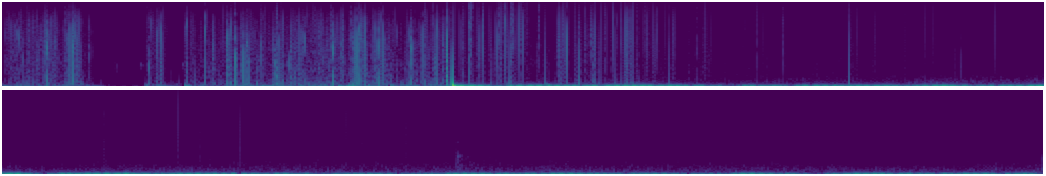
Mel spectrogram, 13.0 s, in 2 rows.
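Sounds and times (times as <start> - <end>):
vinyl crackle: 0.0 - 13.0.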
